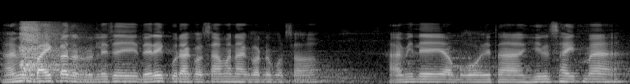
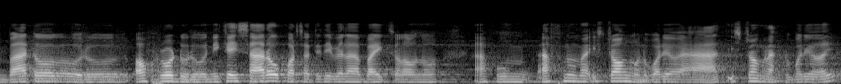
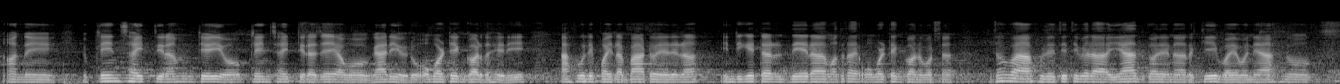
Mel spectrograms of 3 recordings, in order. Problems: constant background noise, continuous background conversations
